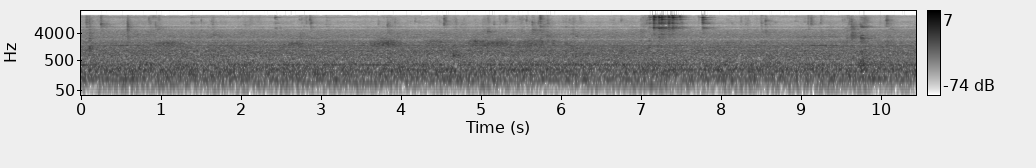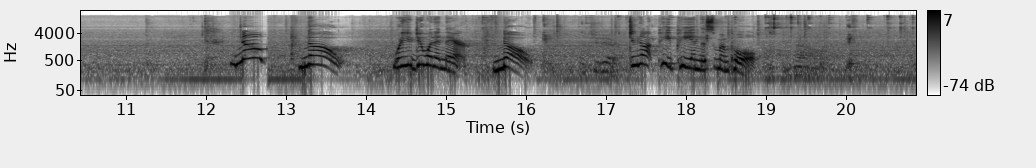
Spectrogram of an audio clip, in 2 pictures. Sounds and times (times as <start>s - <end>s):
Oink: 20.0s - 20.2s.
